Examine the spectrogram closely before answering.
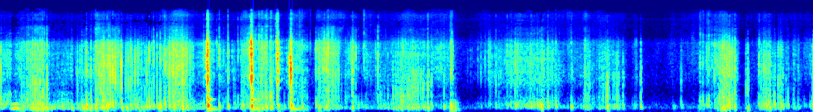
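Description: Crunching and scraping in snow, with several sharp knocks in the first three seconds: boots and hand tools (an ice chisel and a shovel) worked around a hole in the ice.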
